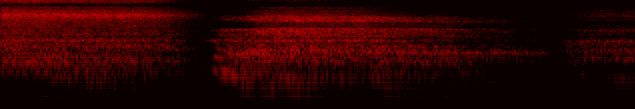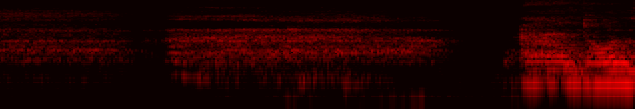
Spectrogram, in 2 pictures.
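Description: Long, breathy exhalations during a yoga forward fold over the right leg in a vinyasa class, four slow airy breaths in a row with short pauses between, close and fairly quiet, with no one talking.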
